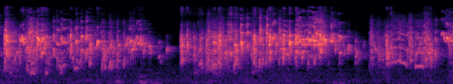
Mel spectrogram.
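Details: Budgerigars kept as pets giving continuous, rasping warble, a busy mix of chirps, clicks and buzzy notes in long unbroken runs separated by two short breaks.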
